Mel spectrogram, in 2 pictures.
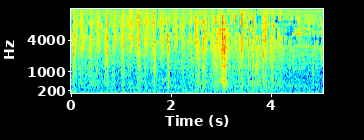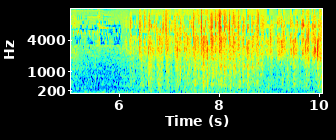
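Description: Knife slicing through a crocodile's belly hide, a dense run of crisp crackling and scraping clicks that grows busier and louder about two-thirds of the way in.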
